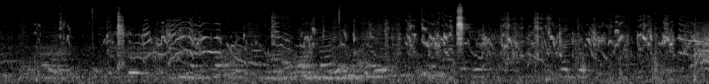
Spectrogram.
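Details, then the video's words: Budgie colony in an aviary, Australian budgies recorded 11 July 2025, keeping up a continuous warbling chatter of wavering, twisting whistled notes layered from many birds. "Budgies Chirping sounds"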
